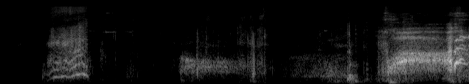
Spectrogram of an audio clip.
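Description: A few short zipping sounds close by, separated by pauses, the last one longer and louder.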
